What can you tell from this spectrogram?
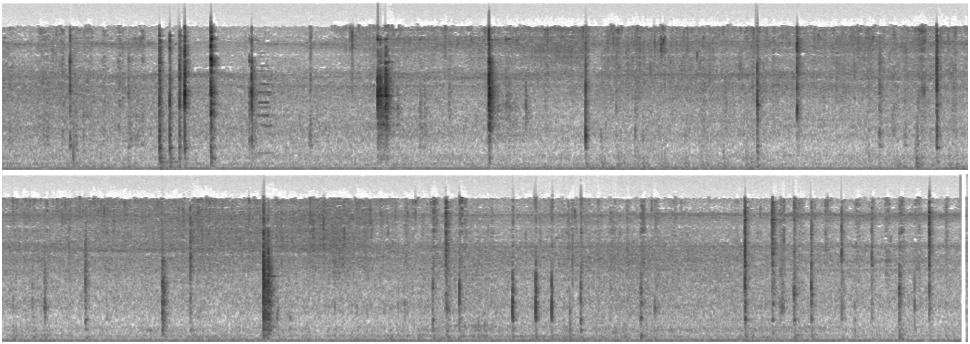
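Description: Wooden spatula stirring in a nonstick frying pan of melted butter and garlic, with irregular sharp taps and scrapes against the pan over a steady low hum.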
